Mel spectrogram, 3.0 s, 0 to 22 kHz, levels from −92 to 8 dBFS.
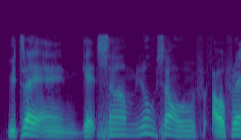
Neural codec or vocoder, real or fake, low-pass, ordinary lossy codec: none; real; none; none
